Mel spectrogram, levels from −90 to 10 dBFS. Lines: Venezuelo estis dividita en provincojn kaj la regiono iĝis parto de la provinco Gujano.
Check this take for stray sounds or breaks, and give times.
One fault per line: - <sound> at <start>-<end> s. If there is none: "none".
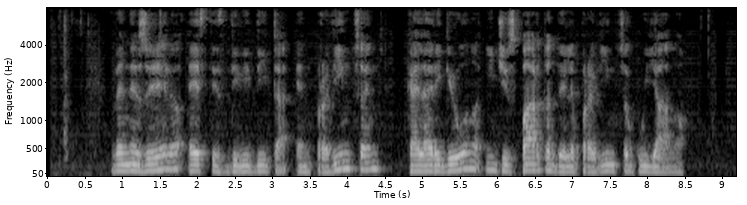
none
